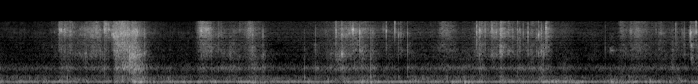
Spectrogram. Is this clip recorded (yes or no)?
no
